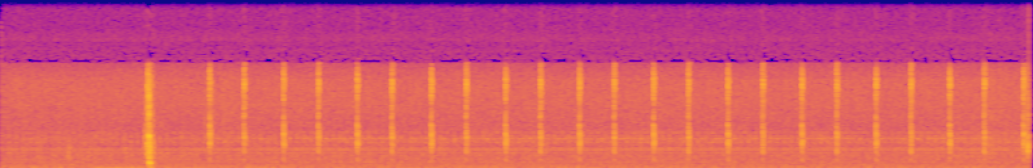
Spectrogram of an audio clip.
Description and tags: Car indicator
Indicator, traffic, car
